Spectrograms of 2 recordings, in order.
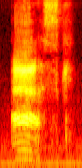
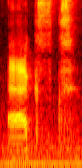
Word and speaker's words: ask: Ask. A-S-K. That's how you say it. It's not asked.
